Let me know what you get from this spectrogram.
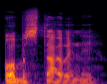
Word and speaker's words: обставини: У префіксах і прийменниках «об», «від», «над», «перед», «під», «між» звуки «б», «д», «ж» перед глухими приголосними зберігають свою дзвінкість. Наприклад, «обставини», «обслуговування», «відправити», «відпустка», «відтовариша», «надпити», «надкручею», «передплата», «перед труднощами», «підписати», «під пахвою», «міжпланетний», «між сусідами».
